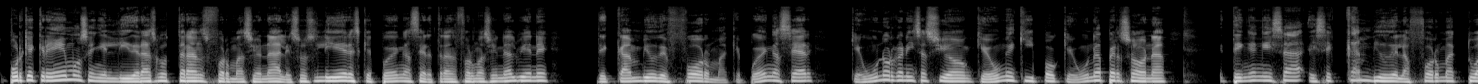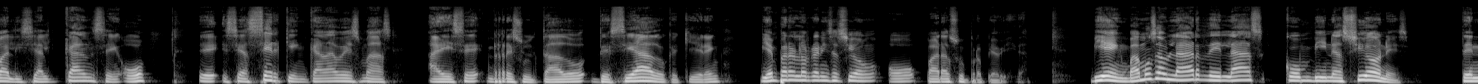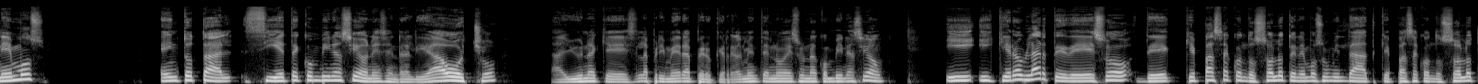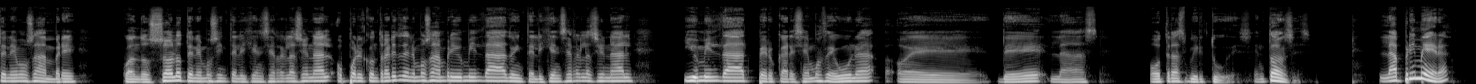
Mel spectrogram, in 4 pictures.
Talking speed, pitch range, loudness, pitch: 140 wpm, 130-170 Hz, -17 LUFS, 145 Hz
